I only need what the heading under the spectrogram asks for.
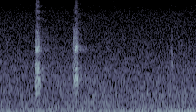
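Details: Zoo flamingos at Philadelphia Zoo during a flock display, circling together with wings flapping; two short, harsh honks about half a second apart, then a fainter third call, over a low background hum.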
